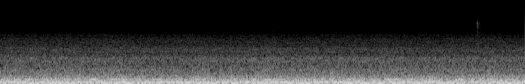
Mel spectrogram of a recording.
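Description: A low, steady rumble fills a moving vehicle's cabin.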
